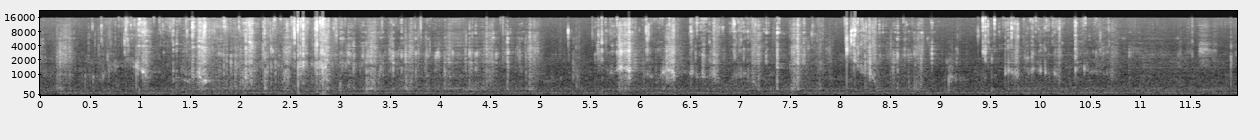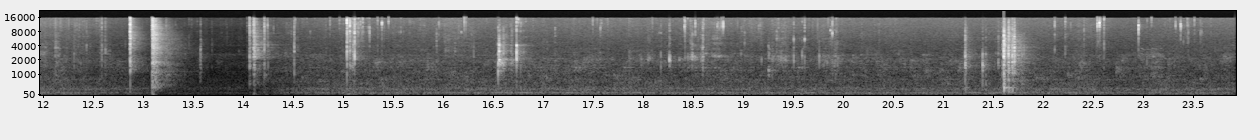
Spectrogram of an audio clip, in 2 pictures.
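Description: Hands crack and snap shellfish shells up close.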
